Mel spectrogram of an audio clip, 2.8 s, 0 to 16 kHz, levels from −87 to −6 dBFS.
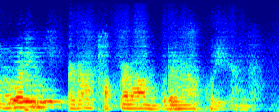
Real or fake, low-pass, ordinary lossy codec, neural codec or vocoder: fake; 14.4 kHz; none; codec, 44.1 kHz, 0.9 kbps, DAC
